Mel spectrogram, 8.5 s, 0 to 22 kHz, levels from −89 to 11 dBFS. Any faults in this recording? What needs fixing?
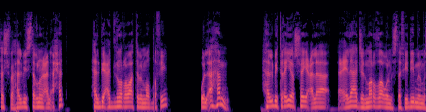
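Blocks of digital silence occur at 0.32 s, 3.07 s and 4.16 s. The two at 0.32 s and 4.16 s are about 5 ms long and the one at 3.07 s is about 20 ms. In each, the speech cuts out and then resumes with no fade, so there is an abrupt step at each edge. The short gaps sound like ticks, and the longer one sounds more like a brief pop or dropout. This pattern points to the output buffer not being filled in time. To prevent it, give the audio processing thread enough headroom, using a larger buffer or lighter per-block work, so each block is ready before the output needs it.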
